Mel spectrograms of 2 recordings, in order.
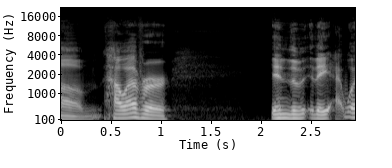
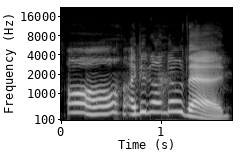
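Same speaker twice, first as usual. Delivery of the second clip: delighted surprise; 4 dB louder than usual. Real, not acted. Hearing they made movies together since fifteen, real surprise. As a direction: react to news you never knew, pitched way up. Learns a surprising fact from co-host.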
